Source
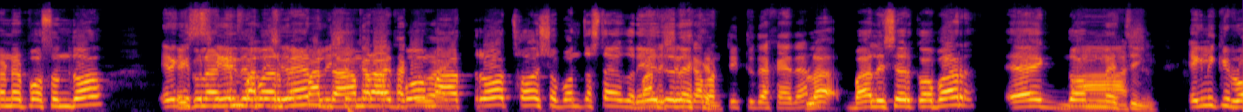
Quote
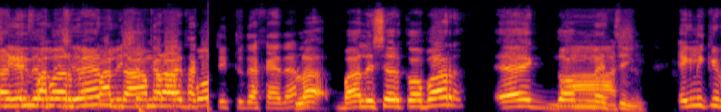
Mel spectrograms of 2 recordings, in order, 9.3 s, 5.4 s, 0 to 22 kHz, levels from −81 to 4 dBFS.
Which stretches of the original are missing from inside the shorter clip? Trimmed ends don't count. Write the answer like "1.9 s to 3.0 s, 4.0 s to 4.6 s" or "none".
3.1 s to 5.4 s

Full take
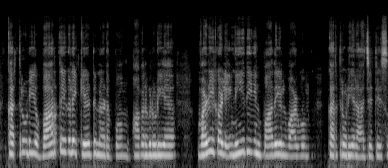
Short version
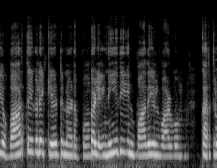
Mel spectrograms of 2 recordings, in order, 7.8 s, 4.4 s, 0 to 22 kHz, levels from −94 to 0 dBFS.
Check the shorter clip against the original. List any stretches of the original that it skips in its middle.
2.4 s to 4.3 s

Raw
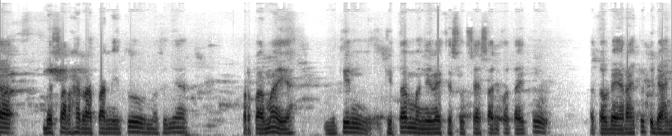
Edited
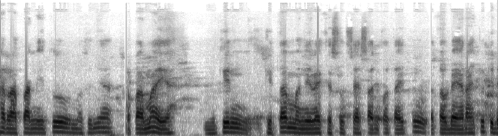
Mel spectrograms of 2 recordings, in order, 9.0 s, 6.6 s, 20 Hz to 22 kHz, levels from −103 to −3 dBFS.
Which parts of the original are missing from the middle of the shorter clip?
2.6 s to 3.2 s, 7.4 s to 7.9 s

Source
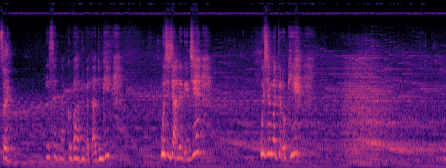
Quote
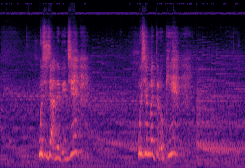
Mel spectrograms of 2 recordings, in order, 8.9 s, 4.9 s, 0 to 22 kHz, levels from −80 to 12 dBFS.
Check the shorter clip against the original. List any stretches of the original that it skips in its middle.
6.4 s to 7.7 s

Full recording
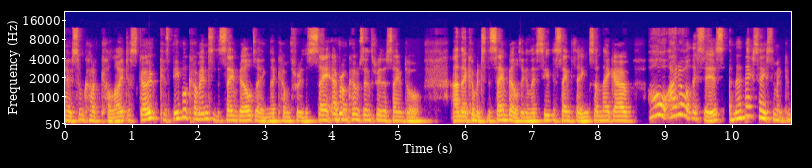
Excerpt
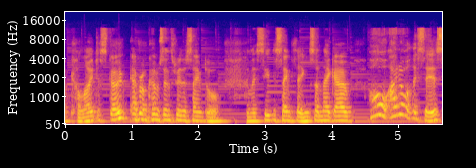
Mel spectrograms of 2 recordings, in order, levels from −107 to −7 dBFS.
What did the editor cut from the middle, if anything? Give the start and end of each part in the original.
1.4 s to 4.0 s, 5.8 s to 7.0 s

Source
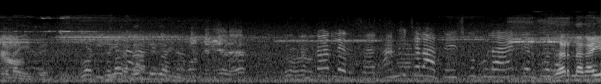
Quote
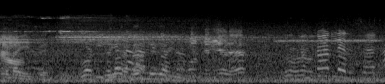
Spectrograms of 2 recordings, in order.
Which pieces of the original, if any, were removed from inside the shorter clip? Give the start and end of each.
none

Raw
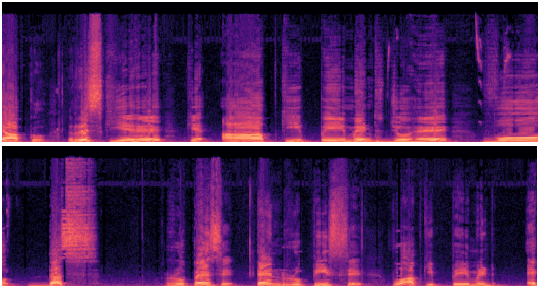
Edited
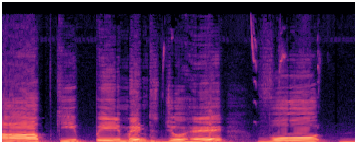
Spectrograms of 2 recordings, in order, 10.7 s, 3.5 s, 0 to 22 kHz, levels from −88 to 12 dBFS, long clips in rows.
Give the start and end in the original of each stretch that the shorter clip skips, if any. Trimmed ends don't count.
none

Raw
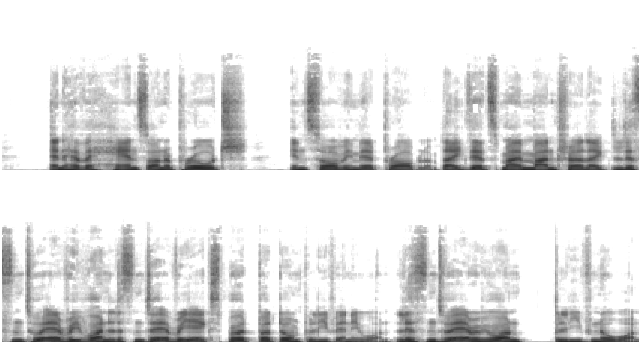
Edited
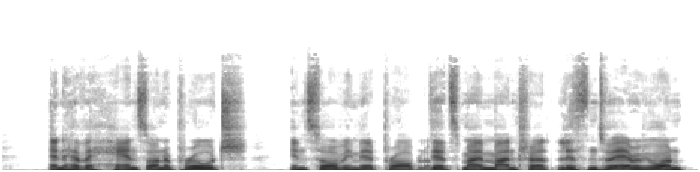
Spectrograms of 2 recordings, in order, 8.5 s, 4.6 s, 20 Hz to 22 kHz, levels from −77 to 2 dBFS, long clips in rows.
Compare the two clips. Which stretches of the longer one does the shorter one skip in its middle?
2.8 s to 3.1 s, 3.9 s to 6.8 s

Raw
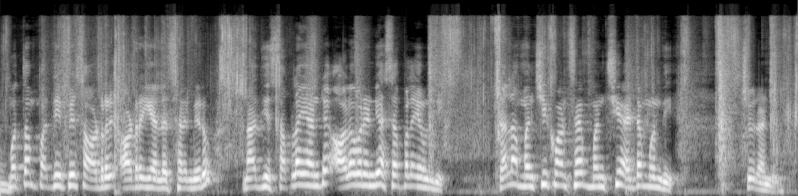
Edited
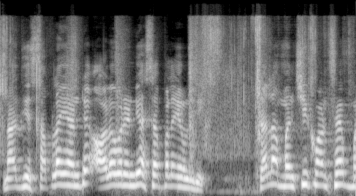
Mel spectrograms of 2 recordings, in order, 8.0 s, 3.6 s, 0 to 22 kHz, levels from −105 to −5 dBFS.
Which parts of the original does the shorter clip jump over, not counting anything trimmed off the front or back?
none

